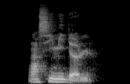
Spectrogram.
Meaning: ancymidol
- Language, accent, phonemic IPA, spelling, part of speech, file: French, France, /ɑ̃.si.mi.dɔl/, ancymidole, noun, LL-Q150 (fra)-ancymidole.wav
